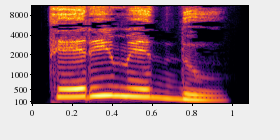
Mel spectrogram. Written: ತೆರಿಮೆದ್ದು

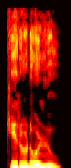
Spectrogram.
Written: ಕಾರೊಡಲು

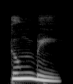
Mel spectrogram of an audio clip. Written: ತುಂಬಿ

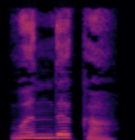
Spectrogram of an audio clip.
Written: ವಂದಕ

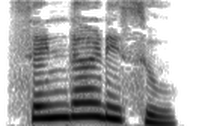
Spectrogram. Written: ಸೆಂಡಾಡಿಸು

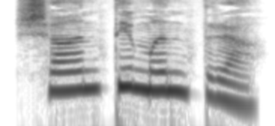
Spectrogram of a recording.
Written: ಶಾಂತಿಮಂತ್ರ

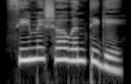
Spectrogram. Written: ಸೀಮೆಶಾವಂತಿಗೆ

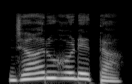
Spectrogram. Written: ಜಾರುಹೊಡೆತ

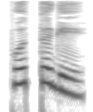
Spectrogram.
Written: ಪೋದಗೆ

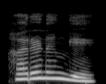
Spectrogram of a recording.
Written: ಹರಣಂಗೆಯ್

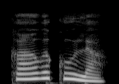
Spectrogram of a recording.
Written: ಕಾವಕೂಲ

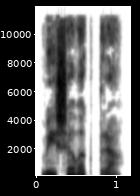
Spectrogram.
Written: ವಿಶ್ವಕದ್ರು

